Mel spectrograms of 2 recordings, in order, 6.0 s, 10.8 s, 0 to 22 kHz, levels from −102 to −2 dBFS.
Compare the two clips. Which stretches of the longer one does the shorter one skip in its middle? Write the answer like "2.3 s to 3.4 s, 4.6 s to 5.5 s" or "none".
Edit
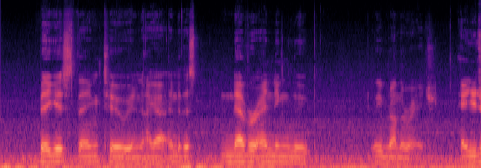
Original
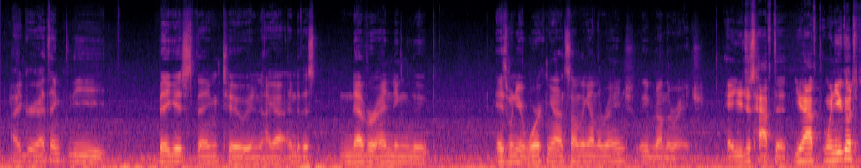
6.1 s to 8.0 s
